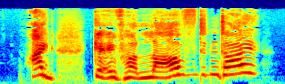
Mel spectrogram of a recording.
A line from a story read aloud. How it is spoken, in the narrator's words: Miss Havisham cried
